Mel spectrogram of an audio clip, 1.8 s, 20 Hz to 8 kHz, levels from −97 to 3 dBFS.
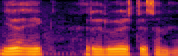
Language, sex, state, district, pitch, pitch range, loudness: Hindi, male, Chhattisgarh, Bastar, 140 Hz, 135-145 Hz, -19 LUFS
